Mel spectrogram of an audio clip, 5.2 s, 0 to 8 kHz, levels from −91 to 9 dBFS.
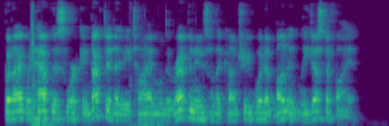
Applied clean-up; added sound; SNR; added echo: neural mask model DeepFilterNet 3.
